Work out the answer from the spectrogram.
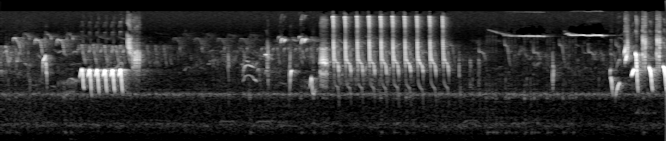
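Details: Nightingale singing live: short bursts of high rapid trills and clicking notes, a fast series of sharp repeated pips in the middle, with a steady low hum and background noise throughout.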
